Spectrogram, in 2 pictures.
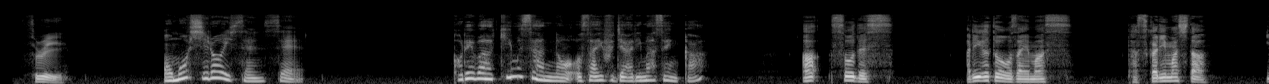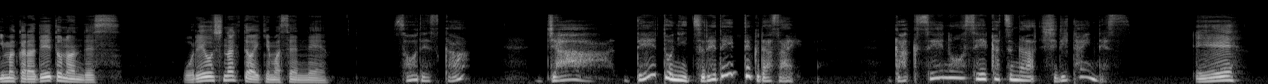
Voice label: Dialog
